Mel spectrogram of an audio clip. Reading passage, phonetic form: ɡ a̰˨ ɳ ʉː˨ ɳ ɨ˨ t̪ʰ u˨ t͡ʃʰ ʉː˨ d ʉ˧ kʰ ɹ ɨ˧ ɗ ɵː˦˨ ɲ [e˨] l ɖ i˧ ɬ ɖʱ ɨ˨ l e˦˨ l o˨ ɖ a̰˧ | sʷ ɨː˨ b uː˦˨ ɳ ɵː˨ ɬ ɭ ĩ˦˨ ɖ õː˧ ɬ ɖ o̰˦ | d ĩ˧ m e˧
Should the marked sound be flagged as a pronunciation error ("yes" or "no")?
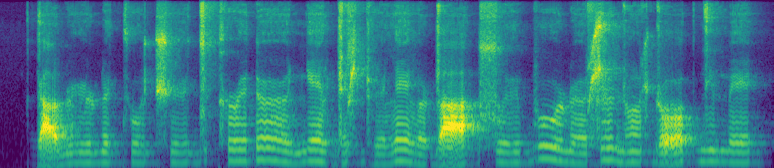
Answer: yes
